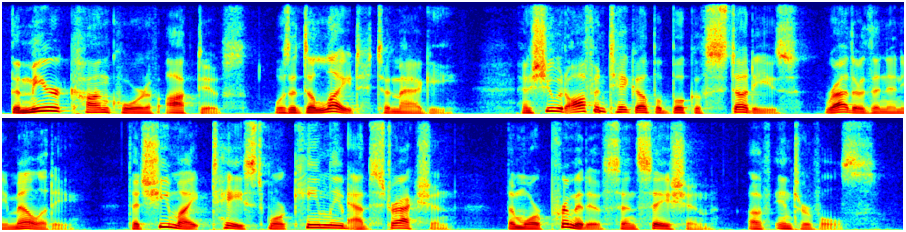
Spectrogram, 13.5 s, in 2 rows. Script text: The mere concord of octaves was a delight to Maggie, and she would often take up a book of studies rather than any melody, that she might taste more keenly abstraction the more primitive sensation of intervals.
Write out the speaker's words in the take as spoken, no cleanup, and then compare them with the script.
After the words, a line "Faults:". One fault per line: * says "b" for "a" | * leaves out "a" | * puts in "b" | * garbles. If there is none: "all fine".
The mere concord of octaves was a delight to Maggie, and she would often take up a book of studies rather than any melody, that she might taste more keenly abstraction the more primitive sensation of intervals.
Faults:
all fine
